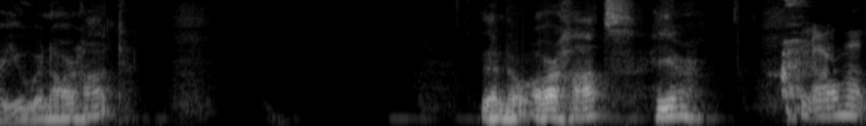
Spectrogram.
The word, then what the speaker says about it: arhat: all aspire to be arhats um or if you like to pronounce it in poly arahant I kind of like arhat myself um next is a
